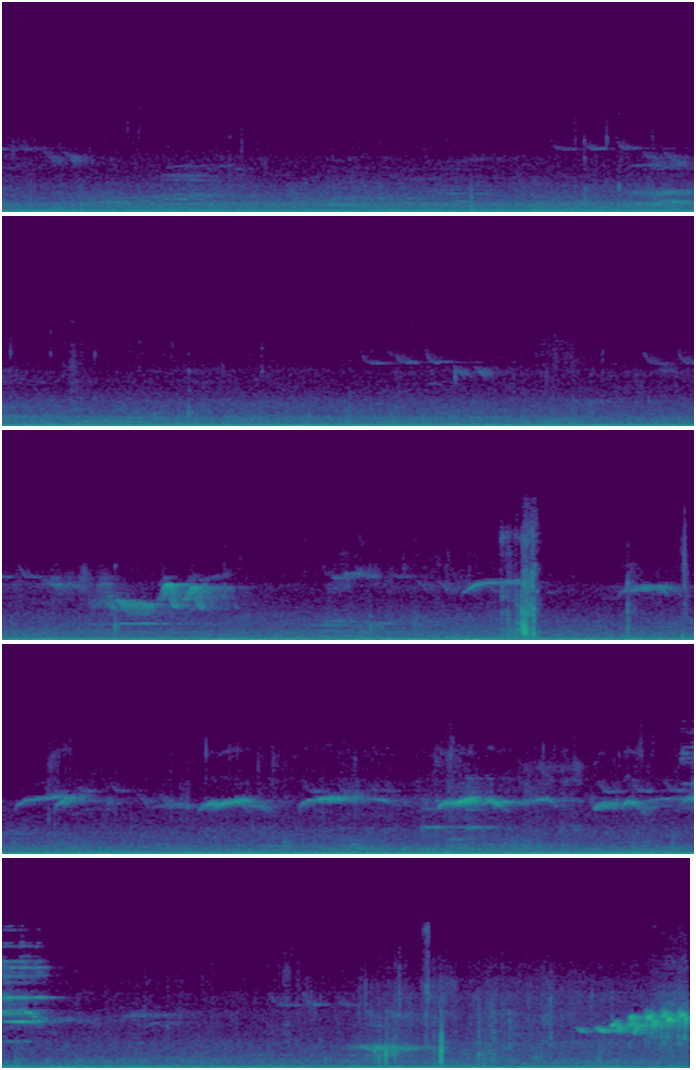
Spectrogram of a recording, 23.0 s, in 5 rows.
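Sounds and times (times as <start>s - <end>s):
bird chirping: 22.3s - 23.0s.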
